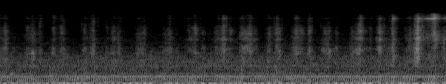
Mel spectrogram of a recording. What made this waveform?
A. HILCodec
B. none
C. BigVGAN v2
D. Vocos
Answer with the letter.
D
